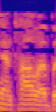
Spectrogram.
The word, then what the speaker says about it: Santolla: It's Santolla, but I know you swamp folks can barely read anyway, so that's no problem.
